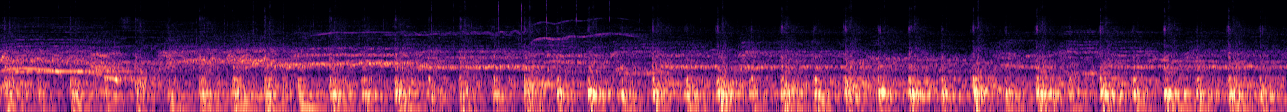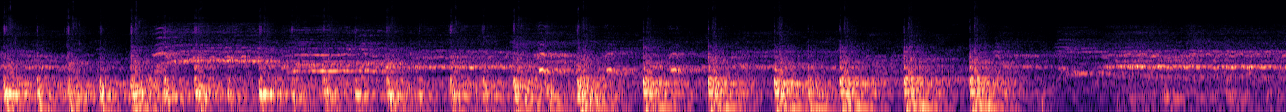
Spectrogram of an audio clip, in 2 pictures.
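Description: Powwow drum group playing a fancy shawl dance song: a big drum struck in a steady, fast beat under a group of singers chanting together, heard over the arena's loudspeakers.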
